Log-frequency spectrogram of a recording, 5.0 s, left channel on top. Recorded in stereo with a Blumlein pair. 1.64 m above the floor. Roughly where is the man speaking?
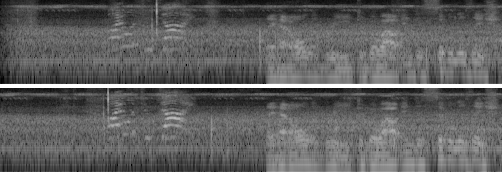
Ahead.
